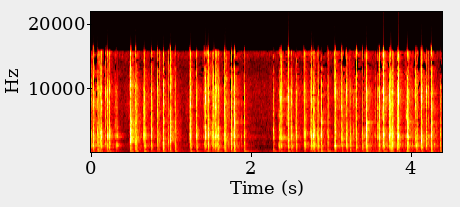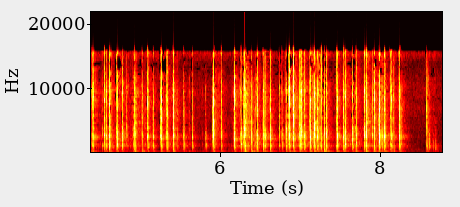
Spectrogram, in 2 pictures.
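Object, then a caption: Mechanical keyboard with plastic keycaps. Fast, continuous fingertip typing on a full-size Akko mechanical keyboard with white and light-blue plastic keycaps on a black case. The bright, clacky keystrokes come in quick runs with brief pauses between bursts. Each click is crisp and short, with almost no ring.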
